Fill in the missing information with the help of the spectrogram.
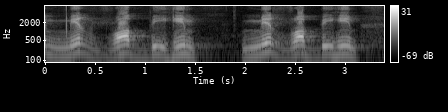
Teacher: نون اور را دونوں قریب المخرج ہیں، دونوں قریب قریب سے ادا ہوتے ہیں، دو اکٹھے قریب المخرج حروف آئے، پہلا ساکن ہے دوسرا متحرک ہے، تو پہلے کو دوسرے میں ضم کر دیا، اور اس کو پڑھیں گے من ربہم، من ربہم۔ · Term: ادغام متقاربین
